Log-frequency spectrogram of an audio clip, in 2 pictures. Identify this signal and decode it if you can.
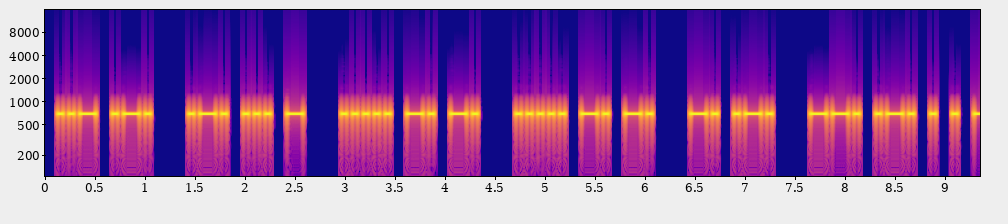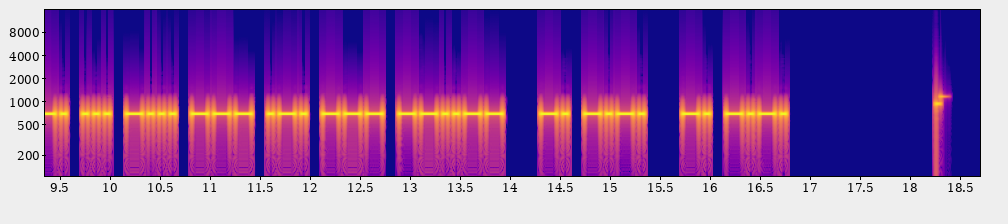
Morse code, heard as a keyed tone, about 21 wpm, 700 Hz. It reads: UR RST 5NN 5NN NR GREENSBORO, NC NC
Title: Practice QSO - Exchange 1 - Beginning - 22wpm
